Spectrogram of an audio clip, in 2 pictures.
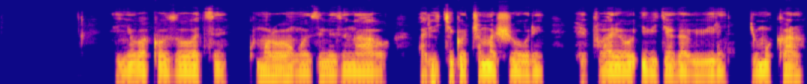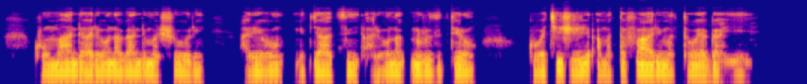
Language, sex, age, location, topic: Kinyarwanda, male, 36-49, Musanze, government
